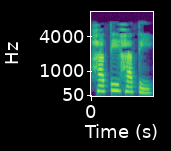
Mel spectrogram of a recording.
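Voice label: "hati hati", Indonesian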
